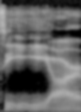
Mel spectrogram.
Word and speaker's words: Ceer: And just so you know, it's spelled C-E-E-R, but it's pronounced Ceer.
